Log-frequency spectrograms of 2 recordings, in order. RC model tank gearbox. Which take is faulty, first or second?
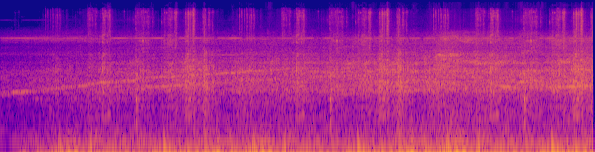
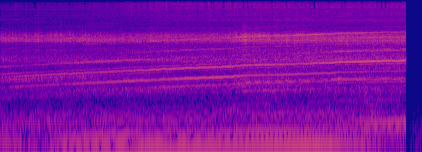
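first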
